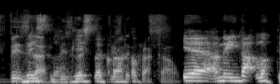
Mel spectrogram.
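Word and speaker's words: Wisła Kraków: So I think the first game against how do you pronounce it? Wisla Krakow. Wisla Krakow.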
